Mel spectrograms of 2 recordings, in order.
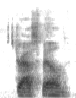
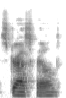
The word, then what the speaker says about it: Strousfeld: Dave, pronounce your last name for me, Dave. Strousfeld. Strousfeld? Yeah, that's good. You mind, I didn't say it the way you said it. Say it one more time. No, you said it right.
